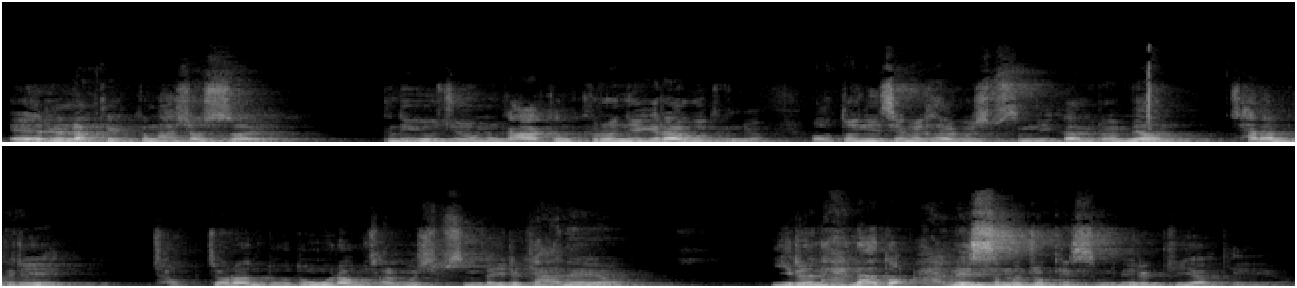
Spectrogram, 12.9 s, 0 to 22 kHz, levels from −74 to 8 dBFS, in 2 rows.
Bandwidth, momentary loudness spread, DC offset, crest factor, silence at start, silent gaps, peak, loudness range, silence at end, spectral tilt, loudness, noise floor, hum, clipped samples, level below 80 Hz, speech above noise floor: 15.5 kHz; 13 LU; under 0.1%; 20 dB; 0.05 s; none; -6 dBFS; 3 LU; 0.05 s; -4.5 dB/octave; -26 LUFS; -58 dBFS; none; under 0.1%; -68 dBFS; 32 dB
